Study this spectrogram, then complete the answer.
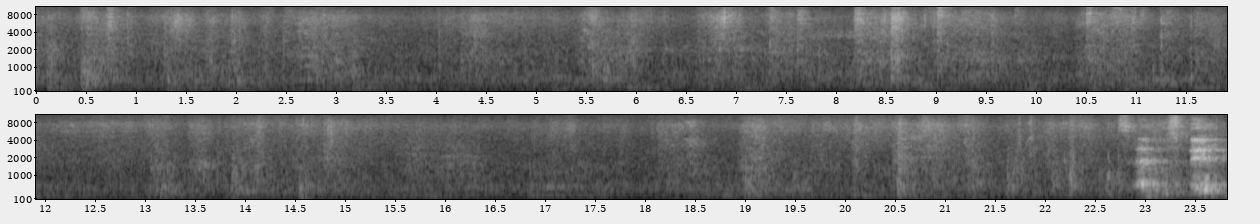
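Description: A man lectures calmly in an echoing room, heard faintly from a distance.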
